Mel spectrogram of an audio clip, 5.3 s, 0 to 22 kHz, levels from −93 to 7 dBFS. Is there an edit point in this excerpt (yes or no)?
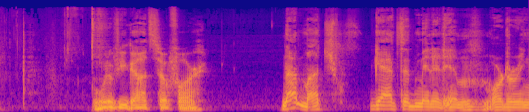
yes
